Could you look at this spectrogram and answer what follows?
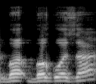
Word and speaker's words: bourgeoisie: I didn't pronounce it well. Bourgeoisie.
